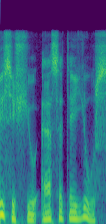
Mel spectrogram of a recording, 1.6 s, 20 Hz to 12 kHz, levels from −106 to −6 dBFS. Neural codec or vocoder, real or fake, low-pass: none; real; 7.2 kHz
